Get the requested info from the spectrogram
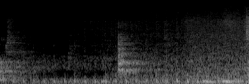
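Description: Low, steady room rumble in a pause between spoken phrases, with a soft hiss setting in a little over a second in.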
